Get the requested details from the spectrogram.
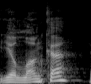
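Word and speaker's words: Yalunka: Is it Yolunka? Is that the language that you did that translation for? – It's amazing. It's like you're a native speaker.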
